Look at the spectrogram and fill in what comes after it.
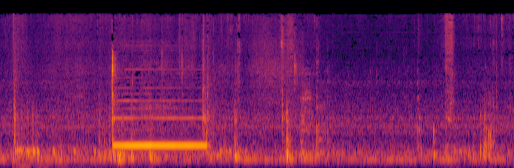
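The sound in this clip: An outgoing phone call rings out with a single steady, mid-pitched ringback tone lasting about a second, amid faint background shuffling and low noise.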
